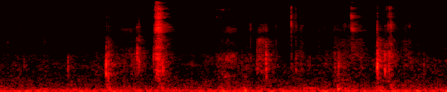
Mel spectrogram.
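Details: Shih Tzu named Mighty sneezing indoors, one sharp, hissing "shah" burst at about a second and a half, with soft rustling and small clicks before and after.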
